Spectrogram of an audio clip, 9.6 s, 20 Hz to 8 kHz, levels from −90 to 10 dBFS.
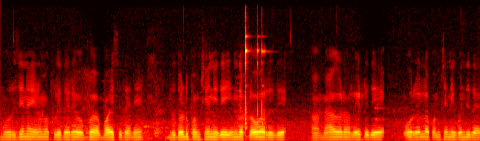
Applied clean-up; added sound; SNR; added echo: none; Chink, clink; 12 dB; none.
